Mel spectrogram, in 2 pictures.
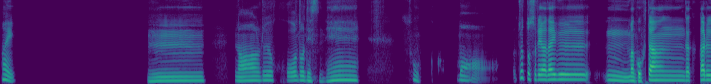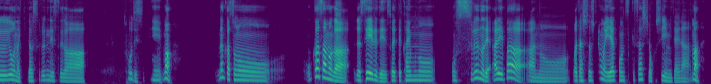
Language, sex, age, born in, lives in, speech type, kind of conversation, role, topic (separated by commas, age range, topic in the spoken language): Japanese, male, 30-34, Japan, Japan, conversation, advice, advisor, お金に対する価値観の違いが原因で、よく争ってしまうのはなぜですか？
